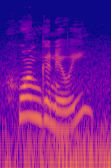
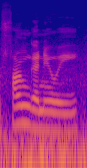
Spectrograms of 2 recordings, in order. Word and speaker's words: Whanganui: are you hi that concludes my walkthrough of huanganui or whanganui or wanganui the town with three correct pronunciations this is a really fascinating place actually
